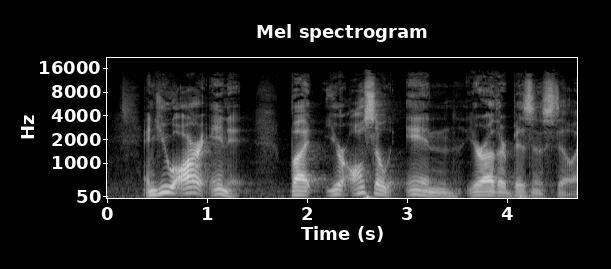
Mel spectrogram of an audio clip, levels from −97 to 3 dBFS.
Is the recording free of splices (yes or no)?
yes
